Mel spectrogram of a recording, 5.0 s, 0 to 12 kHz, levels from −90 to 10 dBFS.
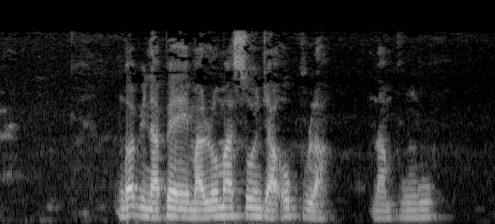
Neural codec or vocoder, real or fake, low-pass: none; real; 7.2 kHz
